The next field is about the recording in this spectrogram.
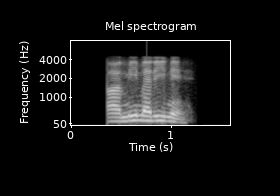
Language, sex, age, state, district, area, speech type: Manipuri, male, 45-60, Manipur, Imphal East, rural, conversation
